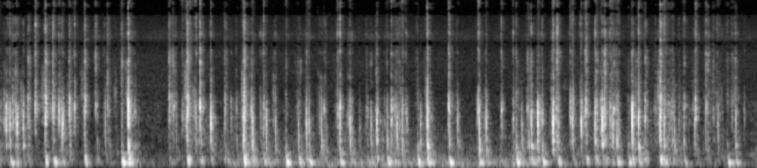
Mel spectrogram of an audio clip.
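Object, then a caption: Mechanical keyboard with plastic keycaps. Fingertips type rapidly on a white mechanical keyboard fitted with plastic cat-themed keycaps. A dense stream of short, dry clacks and thocks with almost no ring continues steadily, broken only by a brief pause near the two-second mark.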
